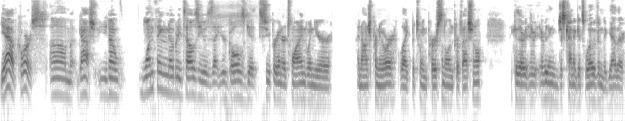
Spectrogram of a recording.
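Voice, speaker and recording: A man with an American accent and medium pitch has an ordinary speaking voice with ordinary pitch variation, heard over a quiet background. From US South, Atlanta. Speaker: startup founder. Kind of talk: casual interview.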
